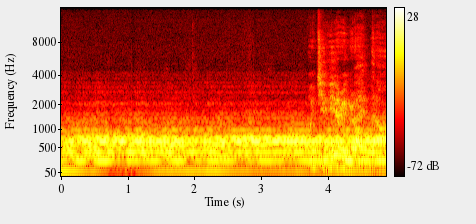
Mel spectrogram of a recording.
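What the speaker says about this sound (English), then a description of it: "I put this together with a little synthesizer, so basically what you're hearing is E." A small synthesizer holds a steady drone on the note E, its stacked harmonics sustaining evenly throughout, with a brighter, busier layer of sound entering near the end.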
